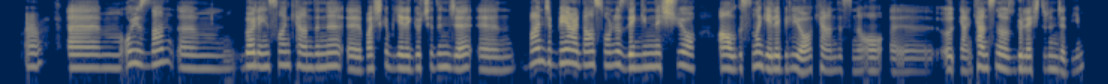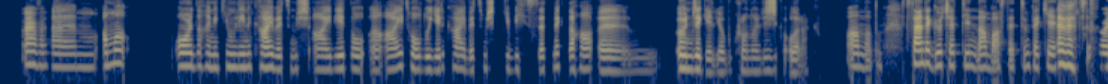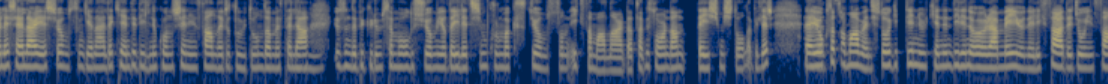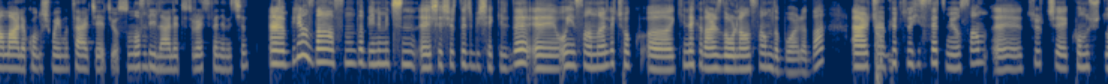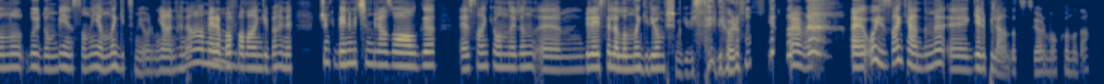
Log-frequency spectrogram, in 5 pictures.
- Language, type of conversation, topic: Turkish, podcast, Dil senin için bir kimlik meselesi mi; bu konuda nasıl hissediyorsun?
- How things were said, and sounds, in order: other background noise; tapping; laughing while speaking: "hissediyorum"; chuckle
